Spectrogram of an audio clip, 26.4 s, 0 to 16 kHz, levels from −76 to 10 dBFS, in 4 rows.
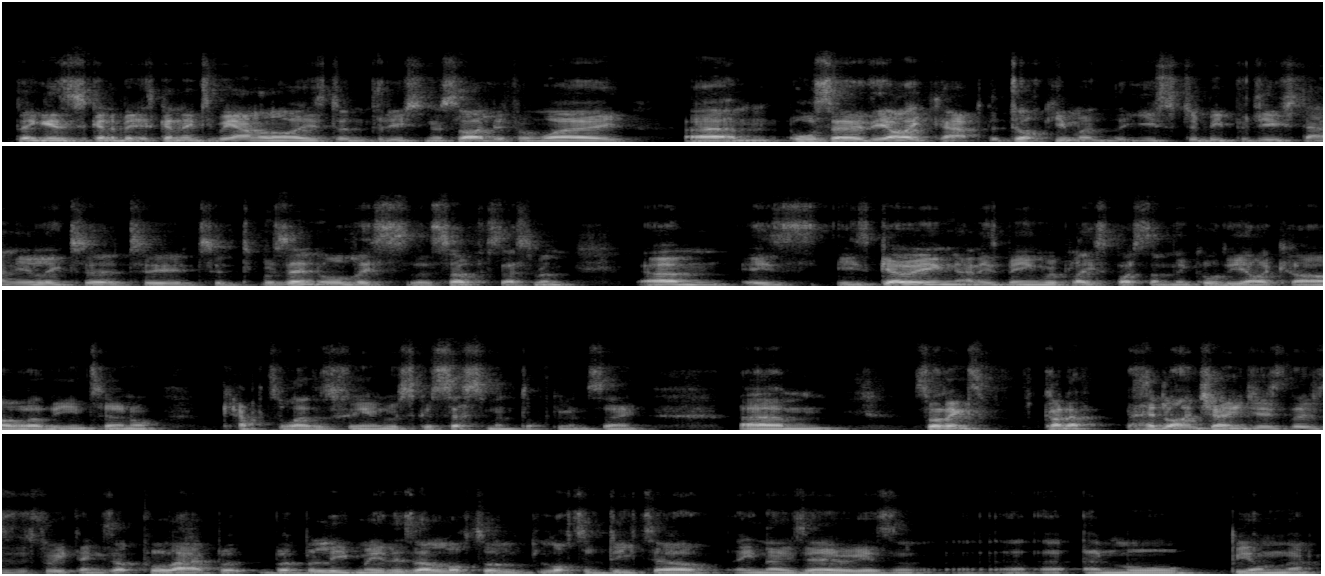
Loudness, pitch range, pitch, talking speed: -25 LUFS, 85-100 Hz, 95 Hz, 220 wpm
